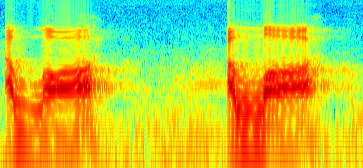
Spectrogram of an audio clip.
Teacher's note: the lam here is emphatic. It's the only case in which it will be emphatic in the name of Allah. Therefore, the vowel that comes after that lam is ah and not a.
